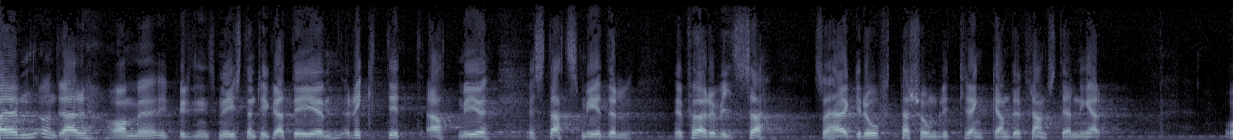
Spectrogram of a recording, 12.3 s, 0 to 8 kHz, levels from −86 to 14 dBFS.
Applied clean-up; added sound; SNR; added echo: none; none; none; none.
